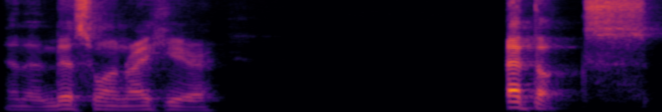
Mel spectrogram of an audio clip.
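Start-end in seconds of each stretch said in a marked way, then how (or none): 2.5-3.3 "Epochs" said as EP-ooks, short first E; unsure pronunciation. Shown as a demonstration. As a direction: try "Epochs" with a short e, stressed up front. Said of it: "no idea how to pronounce it".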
